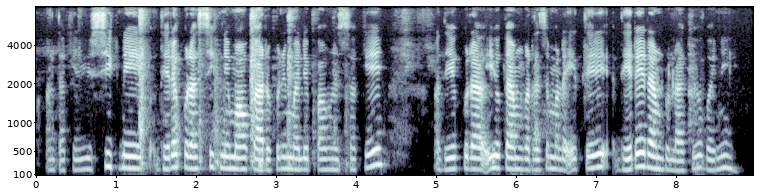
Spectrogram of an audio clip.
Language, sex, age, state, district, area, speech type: Nepali, female, 45-60, West Bengal, Kalimpong, rural, spontaneous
